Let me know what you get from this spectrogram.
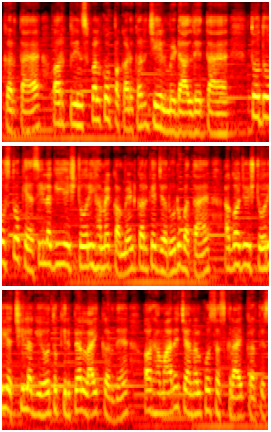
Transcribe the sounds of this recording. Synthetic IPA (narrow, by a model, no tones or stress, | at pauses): kːɐɾt̪aɦɛ | ɔːɾpɾɪ̃nsɪ̥pəlkopɐkəɽkəɾd͡ʒeːlmẽɖaːld̪eːt̪aɦɛː | t̪od̪oːst̪õkɛːsilɐɡieɪsʈoːɾiɦɐmẽkəmẽːɳʈ̚kɐɾked͡ʒɐɾuːɾbɐt̪aːẽ | ɐɡəɾd͡ʒoːɪsʈoːɾiɐtːʃʰilɐɡiɦot̪okɪɾpjalaːɪkːɐɾd̪ẽ | ɔːɾɦɐmaːɾet͡ʃɛːnəlkosɐbskɾaːɪb̚kɐɾt̪es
